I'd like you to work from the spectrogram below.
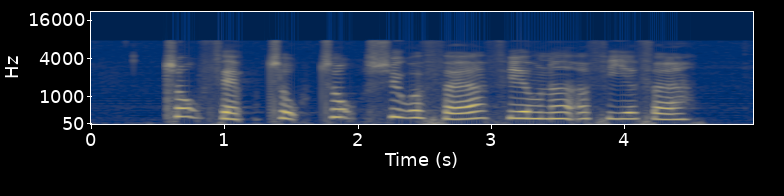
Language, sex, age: Danish, female, 25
